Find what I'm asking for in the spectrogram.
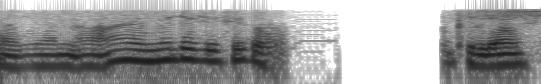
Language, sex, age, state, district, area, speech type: Odia, male, 45-60, Odisha, Sundergarh, rural, conversation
